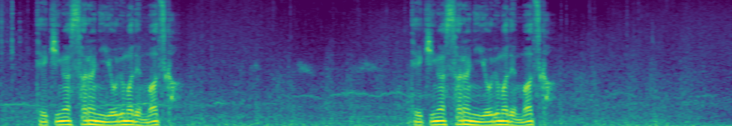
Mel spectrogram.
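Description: A flaming arrow tip crackles.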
